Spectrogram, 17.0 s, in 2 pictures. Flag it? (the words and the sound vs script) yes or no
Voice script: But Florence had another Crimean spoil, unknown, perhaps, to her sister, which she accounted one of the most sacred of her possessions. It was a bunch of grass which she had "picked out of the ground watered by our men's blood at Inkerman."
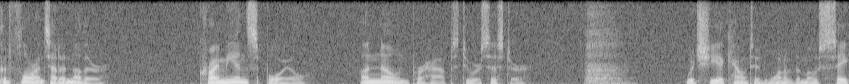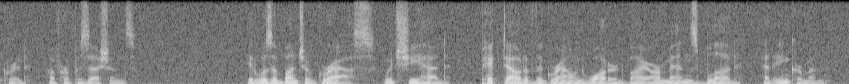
yes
